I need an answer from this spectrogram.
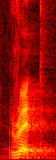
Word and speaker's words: read: the first form but same spelling and different pronunciation red read the first form read second four red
